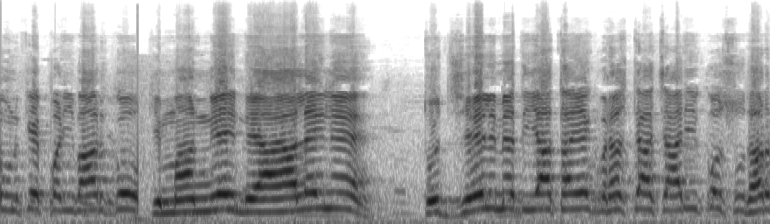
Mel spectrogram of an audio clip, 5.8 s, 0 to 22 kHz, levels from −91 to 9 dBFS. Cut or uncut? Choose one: cut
